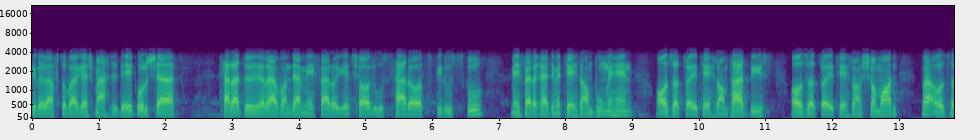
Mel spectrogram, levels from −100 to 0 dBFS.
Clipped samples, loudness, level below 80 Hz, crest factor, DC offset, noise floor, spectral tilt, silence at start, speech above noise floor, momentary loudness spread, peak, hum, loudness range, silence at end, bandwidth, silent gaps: under 0.1%; -28 LUFS; -68 dBFS; 22 dB; under 0.1%; -62 dBFS; -2.5 dB/octave; 0 s; 33 dB; 8 LU; -6 dBFS; none; 2 LU; 0 s; 4.6 kHz; none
